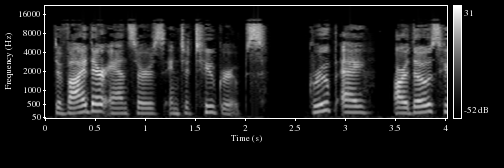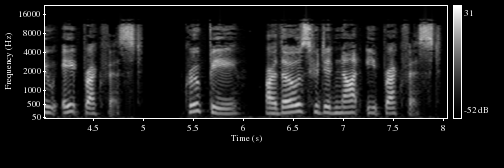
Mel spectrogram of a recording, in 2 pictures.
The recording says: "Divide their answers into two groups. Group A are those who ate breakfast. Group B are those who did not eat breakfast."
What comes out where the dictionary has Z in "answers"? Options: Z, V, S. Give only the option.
Z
